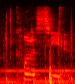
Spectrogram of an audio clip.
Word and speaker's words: connoisseur: Connoisseur, yep, that's how you pronounce that word.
